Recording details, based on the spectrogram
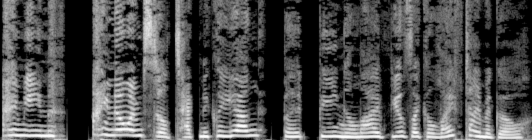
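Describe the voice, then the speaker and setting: A woman's voice: very high voice, normal speed, dry recording, studio quality. A woman voicing a sweet, awkward young female ghost for a video game, hesitant, gushing and apologetic. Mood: hopeful, tender. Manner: hesitant, bubbly, gushing, self-deprecating. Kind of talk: cute video game character acting.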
